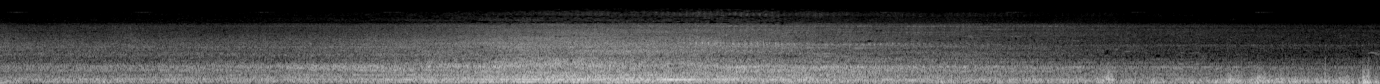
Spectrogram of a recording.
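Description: WAP7 electric locomotive and its express coaches running past on the rails, a dense rumble with a faint steady hum that swells to its loudest about six to seven seconds in and then eases off. Sharp irregular knocks come near the end.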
